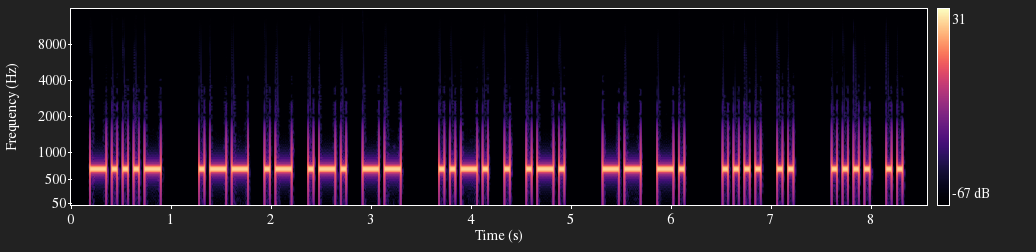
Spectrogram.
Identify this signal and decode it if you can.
Morse code, heard as a keyed tone, about 22 wpm, 700 Hz. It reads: <BT> WARM FER MN HI HI
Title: Common QSO Phrases Encore 22wpm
